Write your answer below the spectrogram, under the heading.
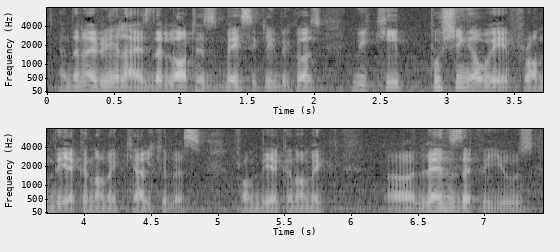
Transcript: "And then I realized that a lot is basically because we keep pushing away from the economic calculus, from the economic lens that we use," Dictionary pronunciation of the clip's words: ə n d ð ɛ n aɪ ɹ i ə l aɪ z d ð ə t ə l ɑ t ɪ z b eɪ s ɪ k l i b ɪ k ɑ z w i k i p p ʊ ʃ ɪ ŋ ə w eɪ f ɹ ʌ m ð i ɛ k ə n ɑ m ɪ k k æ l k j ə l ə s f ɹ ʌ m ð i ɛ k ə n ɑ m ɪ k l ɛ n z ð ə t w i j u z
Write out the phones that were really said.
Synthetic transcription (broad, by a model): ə n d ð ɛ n aɪ ɹ i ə l aɪ z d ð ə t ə l ɑ t ɪ z b eɪ s ɪ k l i b ɪ k ɑ z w i k i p p ʊ ʃ ɪ ŋ ə w eɪ f ɹ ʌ m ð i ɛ k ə n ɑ m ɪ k k æ l k j ə l ə s f ɹ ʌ m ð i ɛ k ə n ɑ m ɪ k l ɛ n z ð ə t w i j u z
